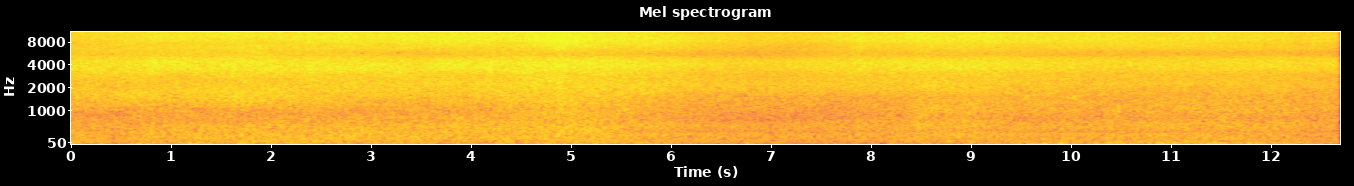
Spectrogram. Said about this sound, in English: Listen to the soothing sounds of the ocean waves off the Outer Banks.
